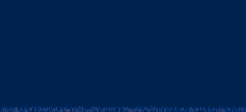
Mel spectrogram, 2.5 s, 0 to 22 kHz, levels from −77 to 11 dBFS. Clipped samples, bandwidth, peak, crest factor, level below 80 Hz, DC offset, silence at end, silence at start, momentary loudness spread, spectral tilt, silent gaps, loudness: under 0.1%; 6.2 kHz; -56 dBFS; 12 dB; -70 dBFS; under 0.1%; 0 s; 0 s; 1 LU; -8.5 dB/octave; none; -69 LUFS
